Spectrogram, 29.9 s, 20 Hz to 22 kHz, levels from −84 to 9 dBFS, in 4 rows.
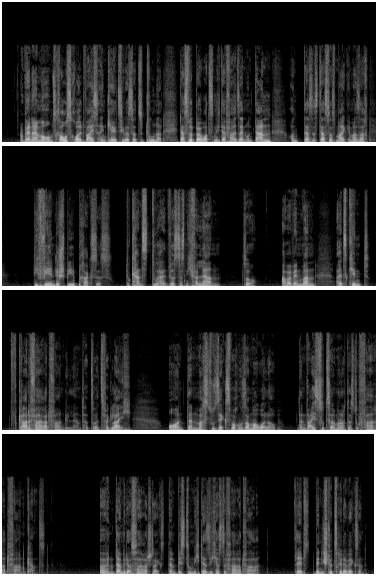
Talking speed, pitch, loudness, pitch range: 190 wpm, 100 Hz, -26 LUFS, 85-110 Hz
